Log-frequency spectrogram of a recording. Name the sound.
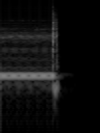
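telephone call ringing out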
